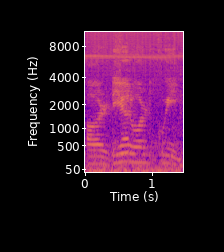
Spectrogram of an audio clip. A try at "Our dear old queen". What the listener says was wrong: Yeah, dear will be still longer. Our dear. Make it again. Say it again.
